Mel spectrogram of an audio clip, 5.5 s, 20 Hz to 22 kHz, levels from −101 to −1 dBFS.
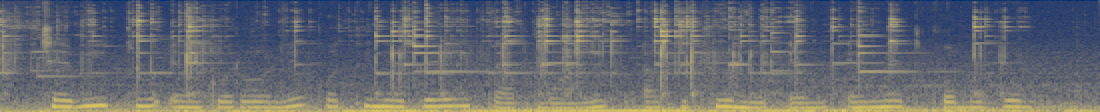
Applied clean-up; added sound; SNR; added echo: none; Wind chime; -3 dB; none.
